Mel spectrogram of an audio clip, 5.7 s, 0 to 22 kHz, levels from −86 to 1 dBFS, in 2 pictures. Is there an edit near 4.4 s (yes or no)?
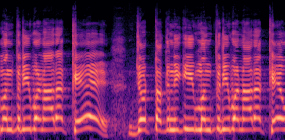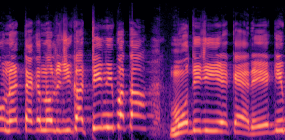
yes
